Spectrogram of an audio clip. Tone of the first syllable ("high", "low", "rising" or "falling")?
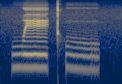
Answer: low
